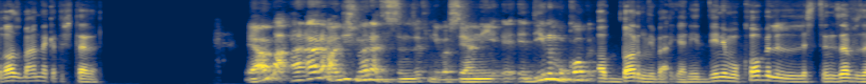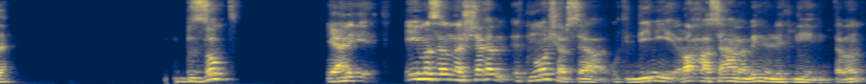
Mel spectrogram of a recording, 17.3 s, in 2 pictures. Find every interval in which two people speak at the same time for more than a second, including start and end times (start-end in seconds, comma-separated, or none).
none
